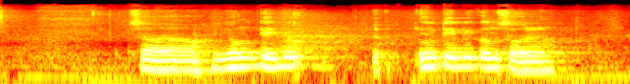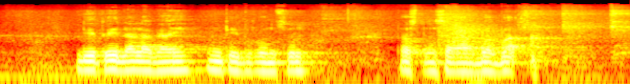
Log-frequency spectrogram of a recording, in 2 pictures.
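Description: A man speaks close by, calmly and with pauses.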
